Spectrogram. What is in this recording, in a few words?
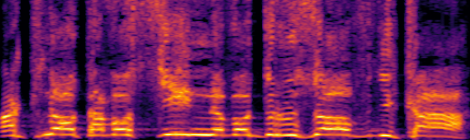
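landmark near truck blue, battlechatter, Russian; localized english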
